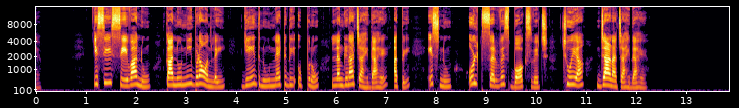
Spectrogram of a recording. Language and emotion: Punjabi, neutral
